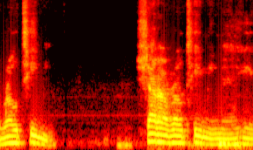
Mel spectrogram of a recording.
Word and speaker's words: Rotimi: And I think you was Hotimi. I was Hotimi, yes. I was the Hotimi, yes, sir. And I think I pronounced his name wrong. Rotimi.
